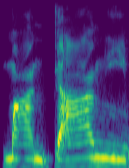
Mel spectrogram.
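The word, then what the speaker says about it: Mamdani: And I don't know if Mom Mom Donny Mom Donny rhymes with commie.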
